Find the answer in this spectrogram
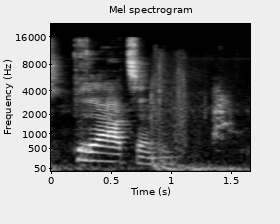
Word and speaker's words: praten: Talking in Dutch is praten. So you can instantly hear that R, how hard we pronounce it, right?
